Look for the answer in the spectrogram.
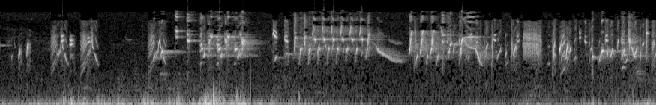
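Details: Goldfinch song for tutoring a pet goldfinch: an extended medley of quick, high twitters, buzzy trills and nasal notes running almost continuously, with a soft low rumble early on.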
